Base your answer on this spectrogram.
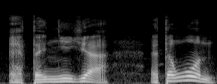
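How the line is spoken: Exclaiming while collapsing faint. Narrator (Russian): воскликнула, падая без чувств на пол

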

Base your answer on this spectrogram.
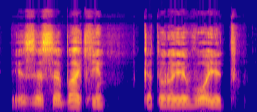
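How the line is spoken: Tired. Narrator (Russian): устало сказал заместитель окружного прокурора

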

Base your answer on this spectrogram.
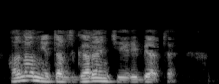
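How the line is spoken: Flat bored young woman. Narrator (Russian): ровно, скучающим тоном проговорила девушка

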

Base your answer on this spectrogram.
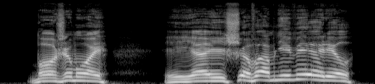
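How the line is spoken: Moaning. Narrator (Russian): простонал он

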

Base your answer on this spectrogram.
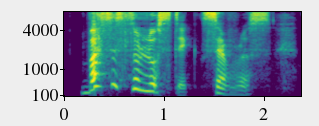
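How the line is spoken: Hissed. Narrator (German): zischt Minerva

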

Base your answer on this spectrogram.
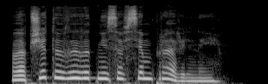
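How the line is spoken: Quiet interruption. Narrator (Russian): тихо перебила Лиля

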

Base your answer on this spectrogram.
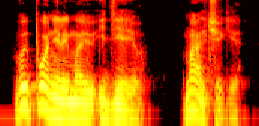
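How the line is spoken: Gentle young man's question. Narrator (Russian): спросил ласково молодой человек

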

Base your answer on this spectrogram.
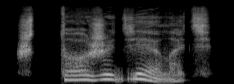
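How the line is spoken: Barely audible moan. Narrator (Russian): простонала она едва слышно

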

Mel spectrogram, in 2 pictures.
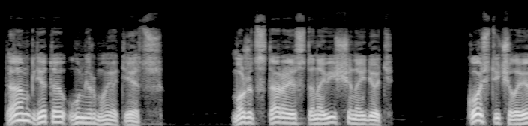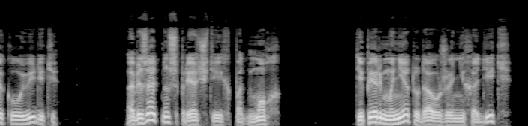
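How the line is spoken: Sad. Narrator (Russian): добавляет он грустно

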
